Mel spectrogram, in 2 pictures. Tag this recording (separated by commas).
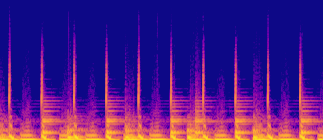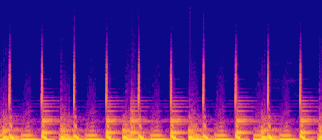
Music, Sampler, Hip hop music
